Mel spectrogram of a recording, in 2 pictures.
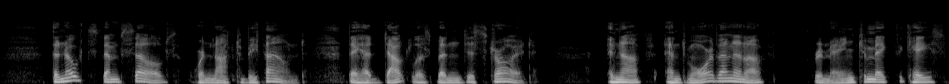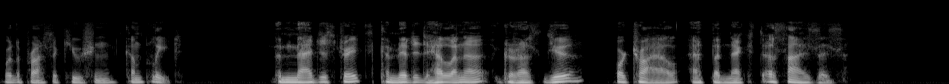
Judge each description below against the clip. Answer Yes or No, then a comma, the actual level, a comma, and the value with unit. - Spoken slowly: Yes, slow, 120 wpm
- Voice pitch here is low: Yes, low, 100 Hz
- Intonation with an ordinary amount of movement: Yes, average, 4.0 semitones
